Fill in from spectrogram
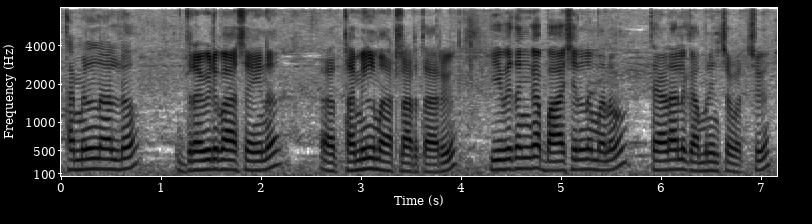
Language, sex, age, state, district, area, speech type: Telugu, male, 18-30, Telangana, Khammam, urban, spontaneous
